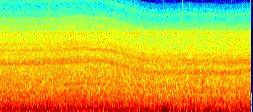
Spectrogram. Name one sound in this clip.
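An armoured vehicle's engine rumbles steadily as it rolls over rough ground.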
